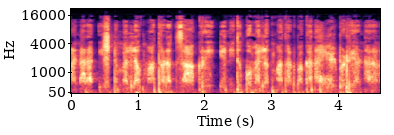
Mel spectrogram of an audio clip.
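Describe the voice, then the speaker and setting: Someone whispers and mumbles in a put-on character voice at a moderate pace. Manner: mumbling softly.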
